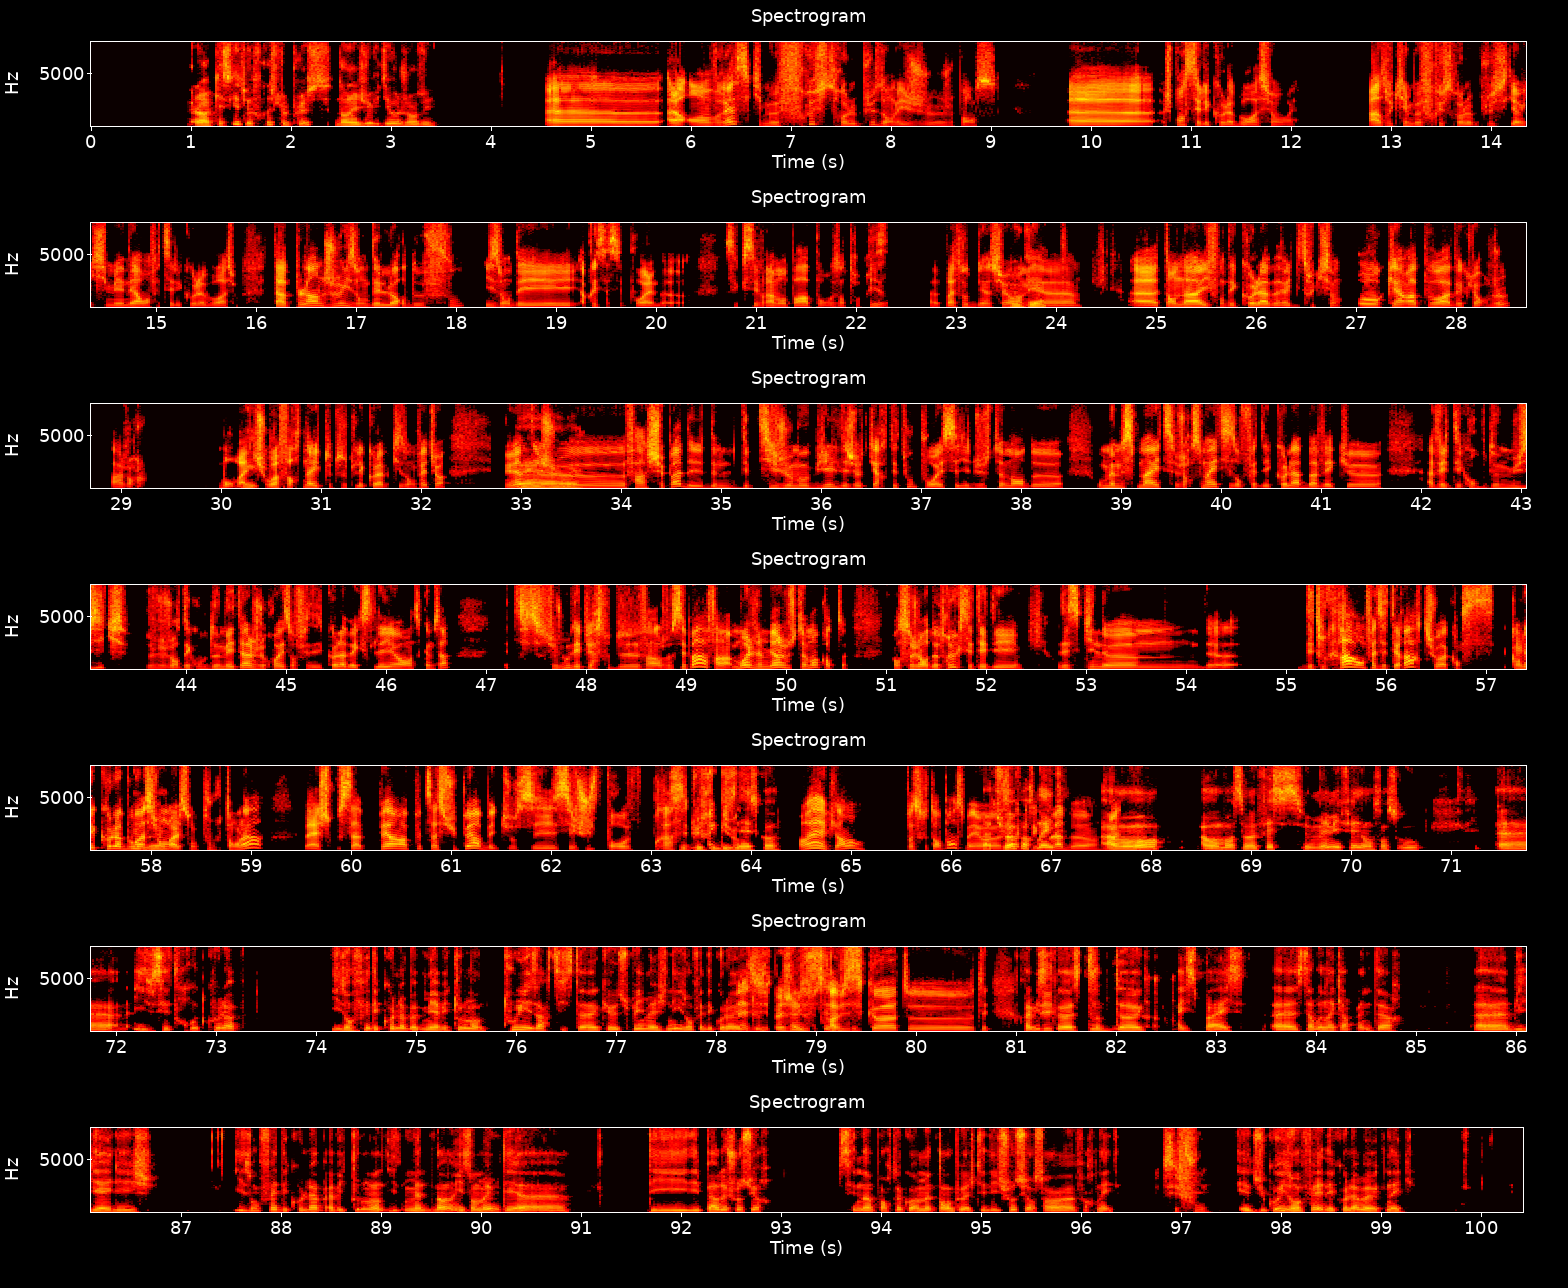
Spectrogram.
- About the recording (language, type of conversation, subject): French, unstructured, Qu’est-ce qui te frustre le plus dans les jeux vidéo aujourd’hui ?
- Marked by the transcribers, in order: tapping; drawn out: "Heu"; stressed: "frustre"; in English: "lores"; stressed: "aucun rapport"; other background noise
